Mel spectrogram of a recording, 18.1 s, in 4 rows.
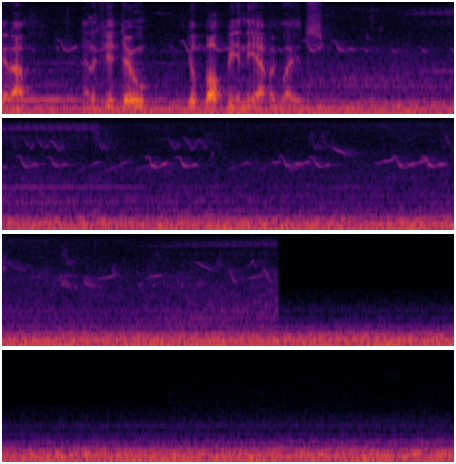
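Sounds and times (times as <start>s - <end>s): birds chirping: 0.0s - 11.8s
low rumbling drone: 0.0s - 18.0s.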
